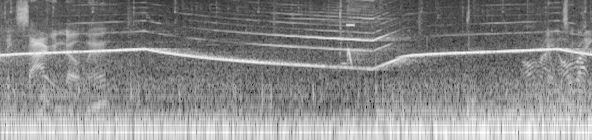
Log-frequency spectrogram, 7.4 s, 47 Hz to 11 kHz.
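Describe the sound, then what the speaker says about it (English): A police car siren in GTA 5 with the LSPDFR police patrol mod wails loud and close, its pitch gliding slowly up and down in long sweeps over a low engine rumble. "Let's just turn off the siren, though, man."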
